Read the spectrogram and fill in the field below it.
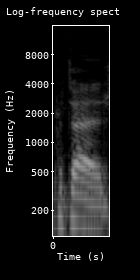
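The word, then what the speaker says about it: protégé: It's pronounced protege.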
